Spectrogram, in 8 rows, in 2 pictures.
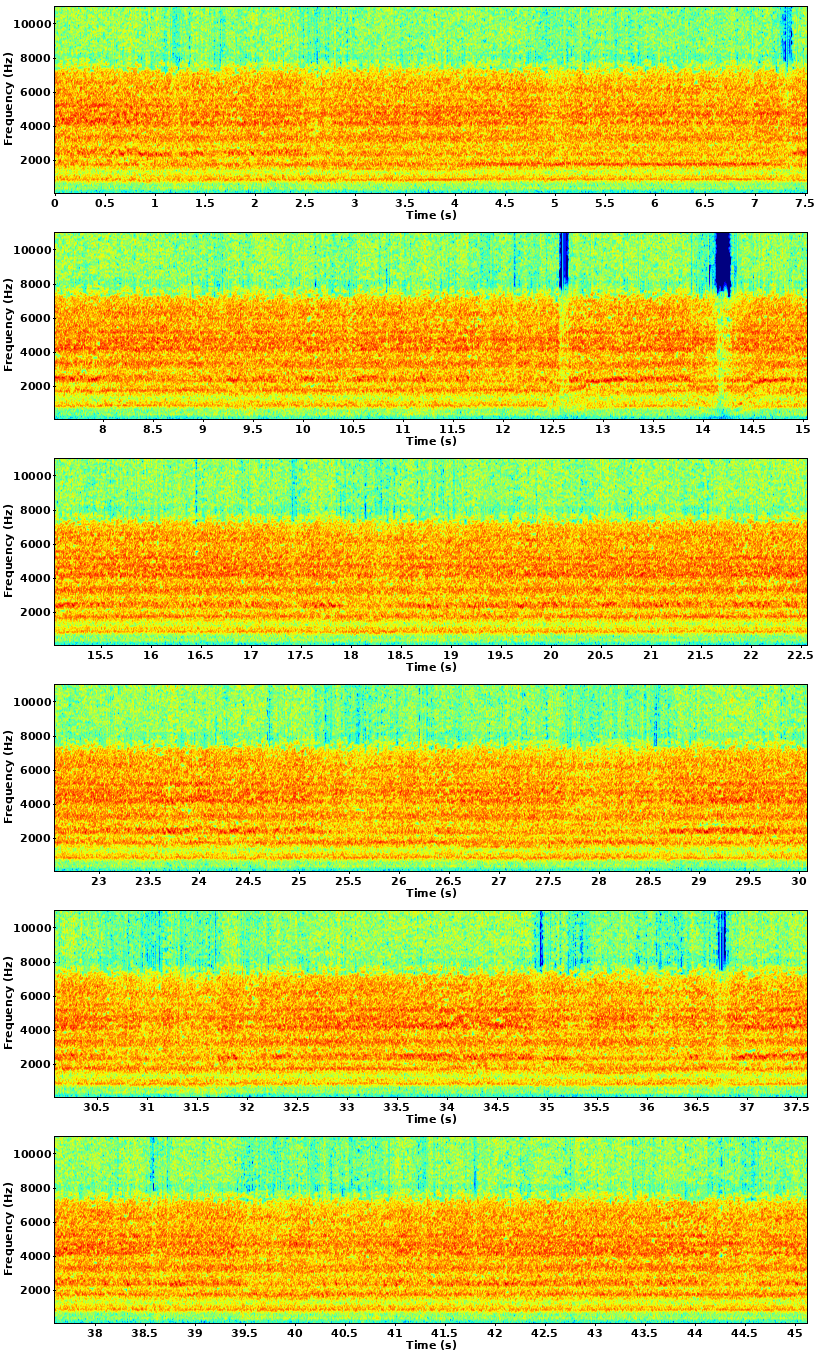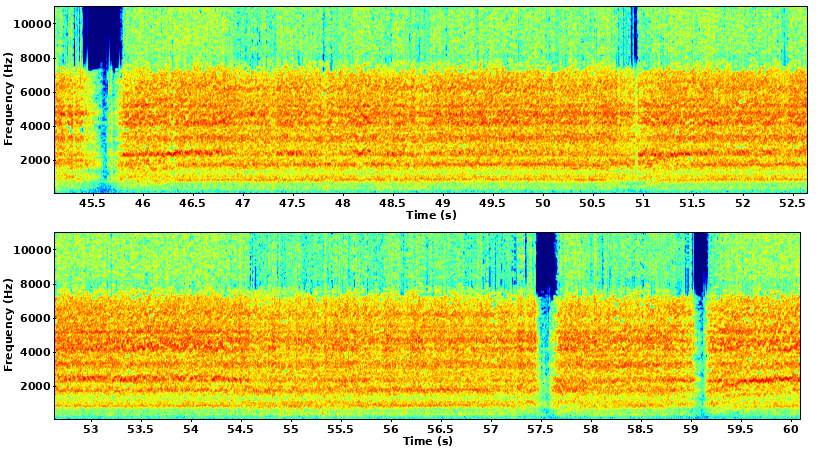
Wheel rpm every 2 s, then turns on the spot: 220, 220, 230, 230, 240, 230, 200, 190, 230, 230, 240, 230, 230, 220, 220, 220, 230, 210, 220, 220, 230, 230, 170, 210, 230, 200, 220, 210, 180, 150.
none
